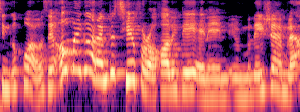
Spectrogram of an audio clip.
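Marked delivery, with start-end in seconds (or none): 0.6-2.0 high, quick tourist gush; put-on holiday excuse, pitched up fast; feigned tourist excitement. Feigns being a passing tourist.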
